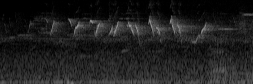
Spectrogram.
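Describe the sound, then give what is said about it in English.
A northern waterthrush sings from bushes in a rapid run of loud, high, sharp chirps. The notes come in quick succession over a faint background hiss. “I'm hearing a northern water thrush singing in the bushes right there. That loud chirping sound descending in pitch.”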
